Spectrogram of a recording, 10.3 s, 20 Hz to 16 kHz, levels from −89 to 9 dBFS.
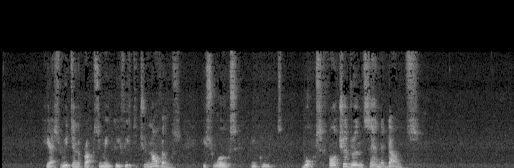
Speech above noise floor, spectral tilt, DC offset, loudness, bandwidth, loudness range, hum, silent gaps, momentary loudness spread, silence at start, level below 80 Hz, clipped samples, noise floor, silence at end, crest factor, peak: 31 dB; -5 dB/octave; under 0.1%; -22 LUFS; 11.5 kHz; 3 LU; none; none; 13 LU; 0.9 s; -56 dBFS; under 0.1%; -53 dBFS; 1.9 s; 20 dB; -4 dBFS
